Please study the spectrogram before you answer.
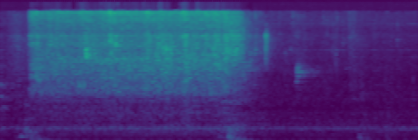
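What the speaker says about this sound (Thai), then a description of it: "เอากระติกข้าวเหนียวพรมน้ำนะคะ" Water is sprinkled from a tap into a sticky rice container, a steady faint splashing and running stream for about two and a half seconds that then stops, followed by a few light knocks.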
